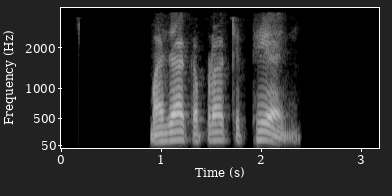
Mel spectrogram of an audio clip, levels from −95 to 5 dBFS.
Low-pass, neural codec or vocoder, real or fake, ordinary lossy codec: 3.6 kHz; none; real; MP3, 32 kbps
